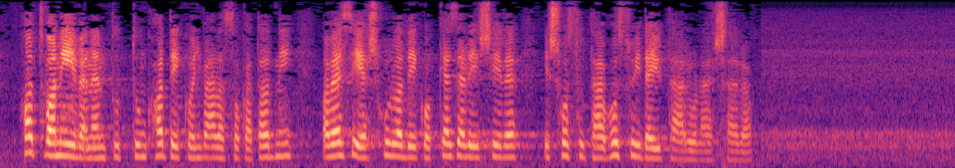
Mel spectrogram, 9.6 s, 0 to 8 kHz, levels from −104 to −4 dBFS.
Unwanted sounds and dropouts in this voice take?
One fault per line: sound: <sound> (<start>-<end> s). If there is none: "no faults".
no faults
